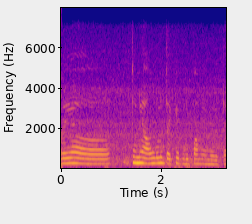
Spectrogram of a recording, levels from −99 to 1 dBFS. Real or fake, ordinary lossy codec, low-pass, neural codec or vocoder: real; none; 7.2 kHz; none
